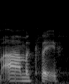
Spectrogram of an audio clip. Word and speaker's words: Armacliffe: Okay, I'm from Armacliffe, but it doesn't exist Oh anymore. yes, and it is pronounced not as opposed to Arncliffe, it is pronounced Cleef. Yes, I like that. Yes, like Queef.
